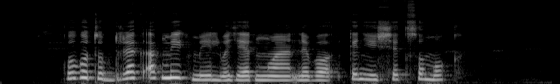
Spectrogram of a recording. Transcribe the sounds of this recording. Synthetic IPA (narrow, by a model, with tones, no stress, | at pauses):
ko˦ɡo˦tu˨b̚dɾɛ˦ka̰˦kmi˦kme˨lwe˨t͡ʃɛ˨tnwa˨nɛ˨bɔ˨ke˦ɲo˦i˨ʃe˦kso˦mo˦k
